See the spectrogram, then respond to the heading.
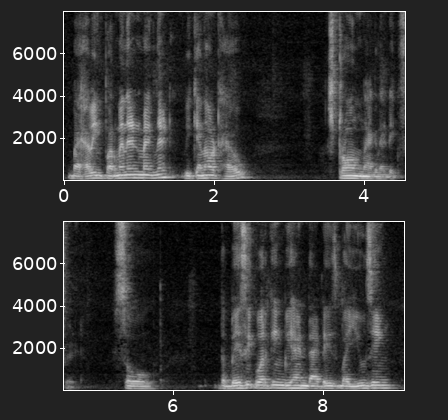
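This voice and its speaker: A man lecturing as an engineering teacher, explaining step by step and often repeating himself. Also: medium pitch.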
